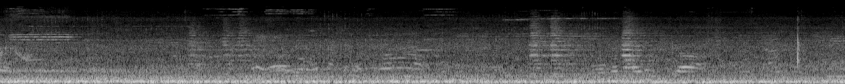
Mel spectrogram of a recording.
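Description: Street traffic of passing motorbikes: a steady engine rumble with several short horn toots, and faint voices in the background.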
